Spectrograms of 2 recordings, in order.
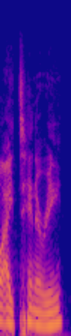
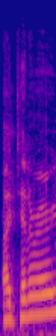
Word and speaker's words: itinerary: itinery there's no like there's no itinery yeah itinery itinery see you're making me feel like I'm a sped now are itinerary itin how do you say it itinerary itinerary yeah that's what I said you said itinerary itinerary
